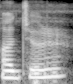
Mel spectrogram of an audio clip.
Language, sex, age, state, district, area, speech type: Nepali, female, 18-30, West Bengal, Darjeeling, rural, spontaneous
